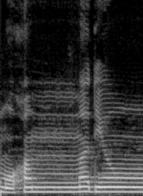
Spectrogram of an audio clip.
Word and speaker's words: محمد: گے، وعلی آل محمد، اگر ہم یہاں پہ رکیں گے تو اس کو قلقلہ کریں گے، اللہم صلی علی محمد وعلی آل محمد، یہاں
